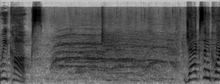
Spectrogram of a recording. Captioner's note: crowd cheering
